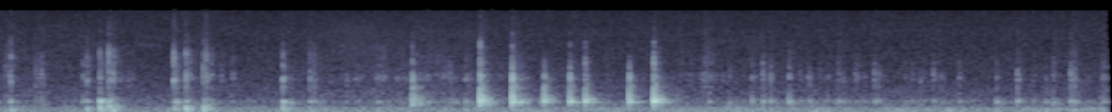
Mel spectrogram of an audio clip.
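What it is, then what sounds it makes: Empty plastic bowl, hollow. Fingertips tap quickly on the top of a large, hollow, empty mixing bowl, likely plastic, turned upside down. About nineteen short, dull taps land in uneven bursts, each with a hollow low-mid tone that dies almost instantly. A steady low hum sits underneath.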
